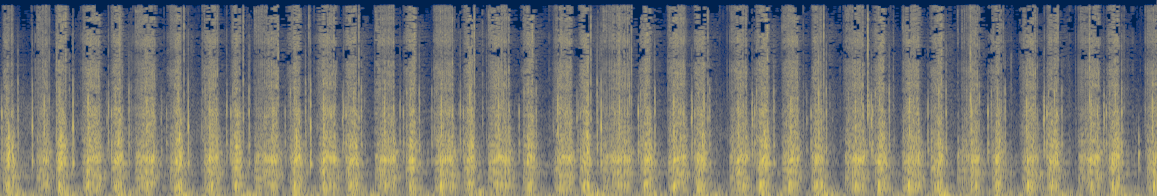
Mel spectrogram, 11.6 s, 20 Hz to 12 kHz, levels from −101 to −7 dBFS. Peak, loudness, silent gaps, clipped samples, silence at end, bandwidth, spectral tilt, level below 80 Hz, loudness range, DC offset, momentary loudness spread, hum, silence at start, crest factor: -2 dBFS; -24 LUFS; none; under 0.1%; 0 s; 11.5 kHz; -4 dB/octave; -38 dBFS; 1 LU; under 0.1%; 3 LU; none; 0 s; 22 dB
